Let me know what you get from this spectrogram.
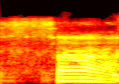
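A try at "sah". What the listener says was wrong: It's not sa, it's za. It's sa doana, it's za. It's za.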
